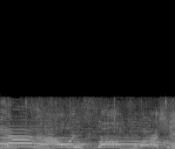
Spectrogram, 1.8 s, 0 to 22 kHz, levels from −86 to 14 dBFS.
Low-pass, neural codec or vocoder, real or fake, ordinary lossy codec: none; none; real; none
